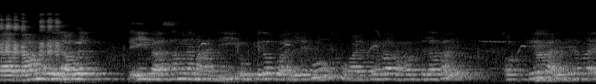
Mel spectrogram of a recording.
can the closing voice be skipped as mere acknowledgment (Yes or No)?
Yes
